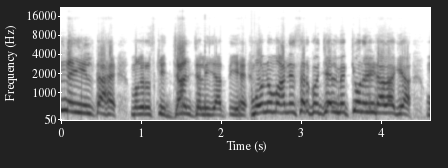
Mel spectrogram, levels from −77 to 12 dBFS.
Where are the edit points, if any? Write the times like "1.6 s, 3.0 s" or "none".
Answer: 2.3 s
